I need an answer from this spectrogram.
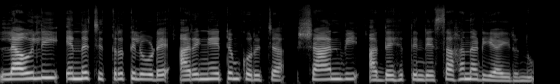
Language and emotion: Malayalam, neutral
